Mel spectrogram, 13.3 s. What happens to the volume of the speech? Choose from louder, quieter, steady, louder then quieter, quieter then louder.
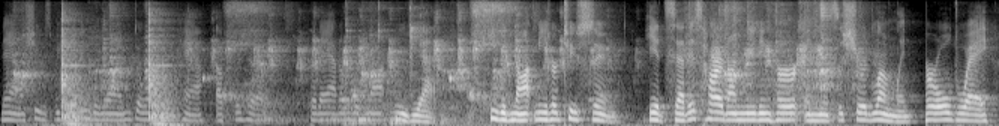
louder.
